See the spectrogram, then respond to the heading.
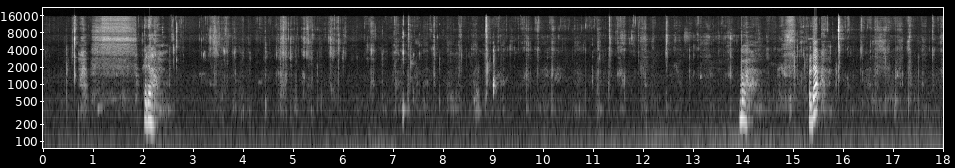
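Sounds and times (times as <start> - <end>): chewing with wet clicks and crunches: 0.4 - 0.8, 2.5 - 18.0.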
